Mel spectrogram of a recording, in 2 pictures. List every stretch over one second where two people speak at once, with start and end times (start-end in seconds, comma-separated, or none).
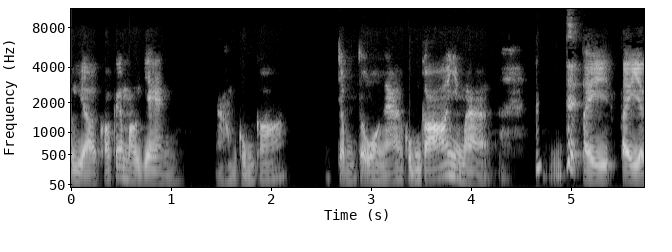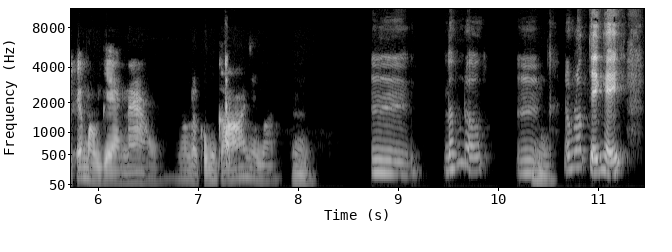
none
